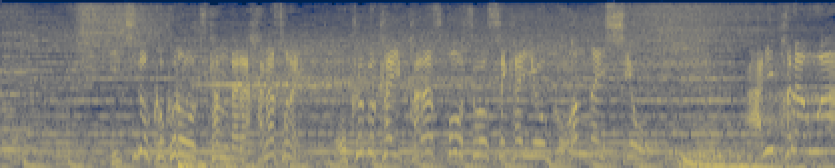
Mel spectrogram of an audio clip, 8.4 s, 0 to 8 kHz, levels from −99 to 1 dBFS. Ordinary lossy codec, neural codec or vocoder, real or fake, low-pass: MP3, 48 kbps; none; real; 7.2 kHz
